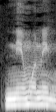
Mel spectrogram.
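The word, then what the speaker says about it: mnemonic: ওকে, নিউমোনিক বানান এম নিউমোনিক।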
